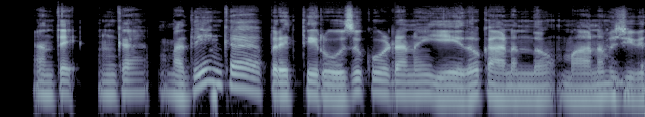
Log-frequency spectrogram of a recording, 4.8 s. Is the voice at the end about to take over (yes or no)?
no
